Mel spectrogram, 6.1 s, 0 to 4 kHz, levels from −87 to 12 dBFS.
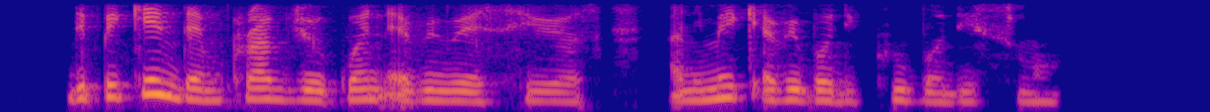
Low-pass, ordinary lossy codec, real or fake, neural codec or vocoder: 3.6 kHz; none; real; none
